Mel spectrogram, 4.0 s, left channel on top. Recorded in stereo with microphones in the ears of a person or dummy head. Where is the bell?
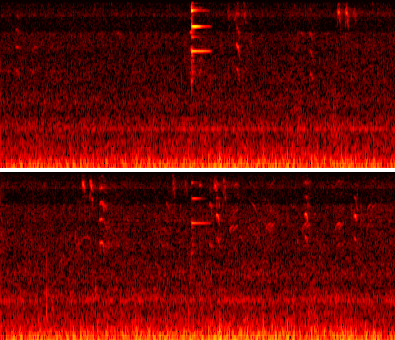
90° left.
